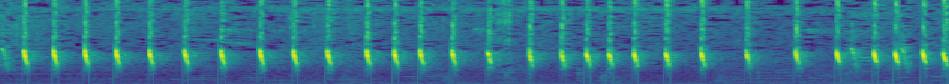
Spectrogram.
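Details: Prenjak sawah prinia in fighting ('narung') form gives a fast, steady run of sharp, dry 'klik-klik' clicks, about six per second, high-pitched and unbroken throughout.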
